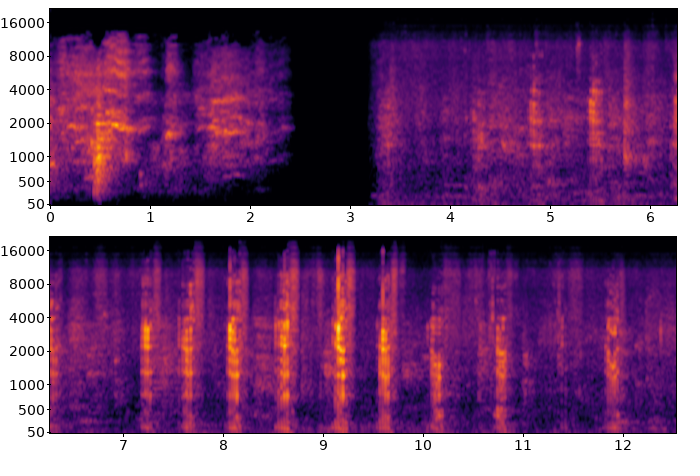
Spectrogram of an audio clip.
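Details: Domestic pig giving rapid, harsh grunts and snorts after a short gap, bursts repeating roughly twice a second and growing louder toward the end.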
